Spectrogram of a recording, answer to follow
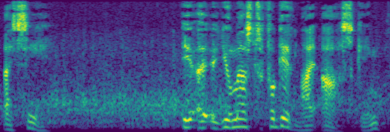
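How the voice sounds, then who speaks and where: Timid little man, soft-spoken, deferential, hesitant, pitch swinging, old radio drama, faint hiss. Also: big pitch swings. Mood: timid, apologetic. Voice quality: soft-spoken, sometimes barely audible. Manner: tentative, deferential, halting, overly polite. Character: timid, nervous, apologetic little man hiding unease. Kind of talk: 1970s radio horror drama acting.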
